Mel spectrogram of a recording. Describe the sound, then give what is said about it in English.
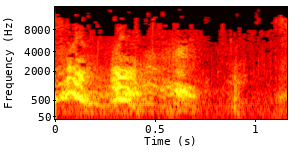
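A dog lets out three quick, sharp barks in a row, followed by a couple of softer yips, heard on its own. “you have to be so noisy.”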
